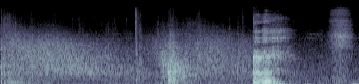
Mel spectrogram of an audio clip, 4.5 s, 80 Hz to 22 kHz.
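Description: Distant gunfire in the battle royale game H1Z1: King of the Kill, a few scattered far-off shots with one louder burst near the middle, no talking.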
